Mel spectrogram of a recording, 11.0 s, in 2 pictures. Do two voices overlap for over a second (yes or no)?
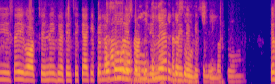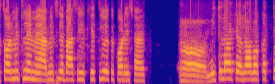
yes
